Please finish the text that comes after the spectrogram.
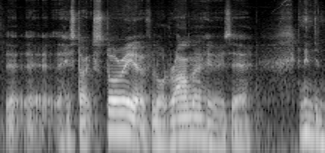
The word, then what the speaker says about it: Ram: Savory back for Lord Rama say Lord Rama but in Gujarati or Hindu we call it Ram I have to say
